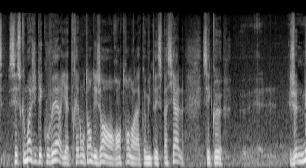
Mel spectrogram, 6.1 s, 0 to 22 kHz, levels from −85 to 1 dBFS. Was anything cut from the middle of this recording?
no; 0 cuts

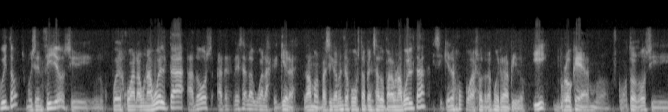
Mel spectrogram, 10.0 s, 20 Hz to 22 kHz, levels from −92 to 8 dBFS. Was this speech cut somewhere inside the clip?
no; 0 cuts

